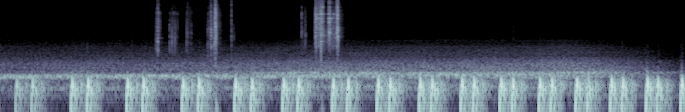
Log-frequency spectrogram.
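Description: Logo-intro sound design: a low steady drone under deep bass pulses, about two a second, coming closer together near the end. A few sharp metallic clicks and a short bright hiss sound between about two and five seconds in.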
